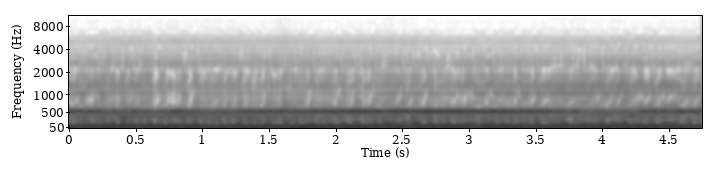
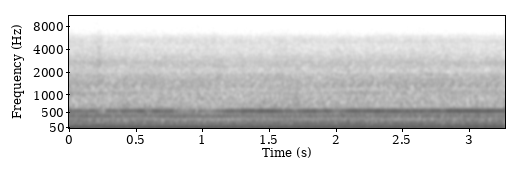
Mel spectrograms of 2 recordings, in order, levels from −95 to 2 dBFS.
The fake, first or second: first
